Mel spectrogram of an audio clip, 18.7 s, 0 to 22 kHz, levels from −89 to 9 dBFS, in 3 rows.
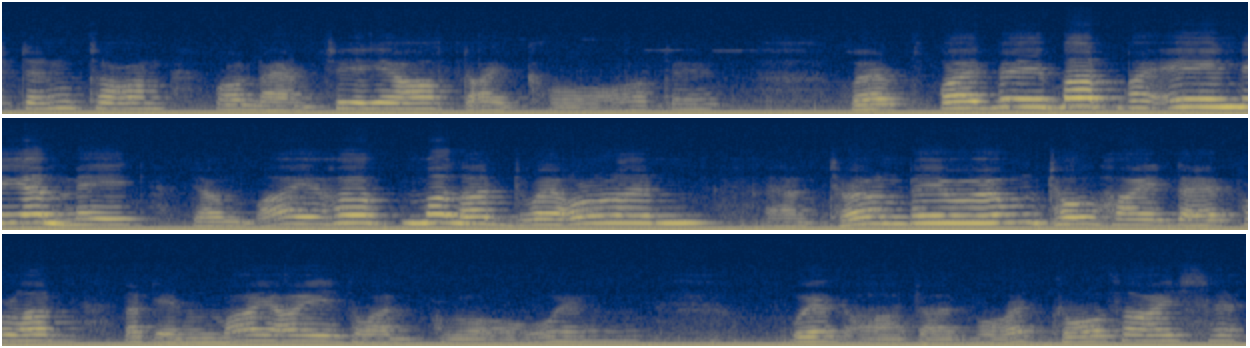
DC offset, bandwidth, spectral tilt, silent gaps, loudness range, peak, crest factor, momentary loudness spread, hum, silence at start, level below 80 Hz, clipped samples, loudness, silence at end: under 0.1%; 5.2 kHz; -10.5 dB/octave; none; 9 LU; -4 dBFS; 18 dB; 13 LU; 60 Hz at -30 dBFS; 0 s; -28 dBFS; under 0.1%; -23 LUFS; 0 s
